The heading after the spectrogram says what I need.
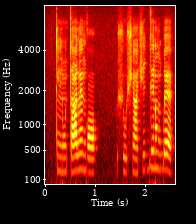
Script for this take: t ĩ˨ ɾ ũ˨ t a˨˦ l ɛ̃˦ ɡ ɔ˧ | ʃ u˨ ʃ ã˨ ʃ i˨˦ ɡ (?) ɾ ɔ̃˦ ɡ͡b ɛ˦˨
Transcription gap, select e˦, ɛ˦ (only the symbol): e˦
